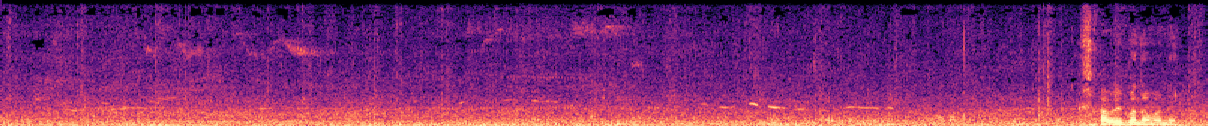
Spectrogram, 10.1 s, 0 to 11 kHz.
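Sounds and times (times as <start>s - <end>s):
faint voices of passersby: 0.0s - 10.0s
low rumble of road traffic: 0.0s - 10.0s.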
